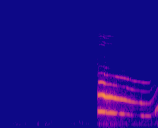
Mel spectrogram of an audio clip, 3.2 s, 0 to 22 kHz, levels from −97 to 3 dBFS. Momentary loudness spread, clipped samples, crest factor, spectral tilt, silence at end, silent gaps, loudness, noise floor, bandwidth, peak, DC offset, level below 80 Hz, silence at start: 15 LU; under 0.1%; 20 dB; -2.5 dB/octave; 0 s; none; -33 LUFS; -55 dBFS; 2.6 kHz; -18 dBFS; under 0.1%; under -90 dBFS; 1.95 s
